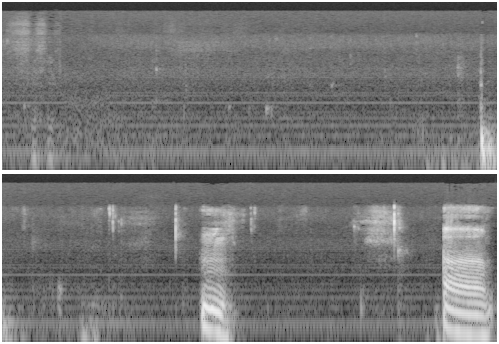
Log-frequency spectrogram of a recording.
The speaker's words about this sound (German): Und bei der Gelegenheit werde ich einen Schluck Wasser trinken.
